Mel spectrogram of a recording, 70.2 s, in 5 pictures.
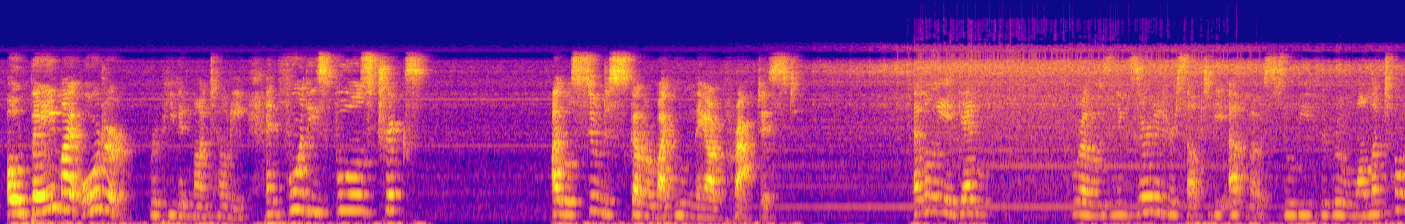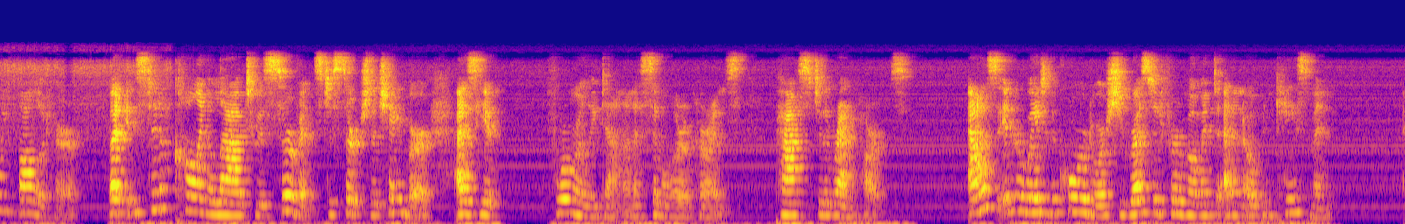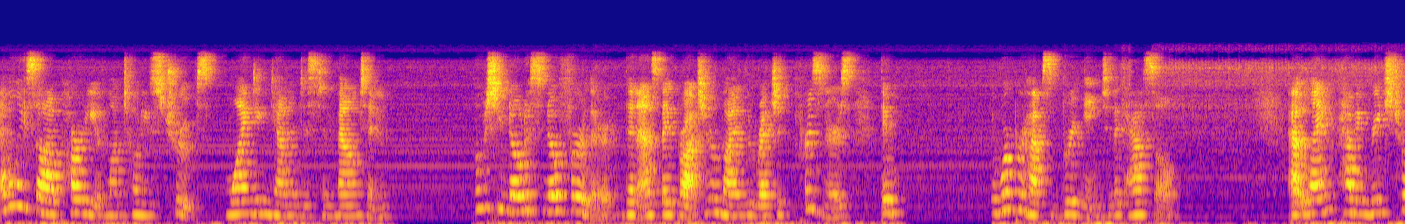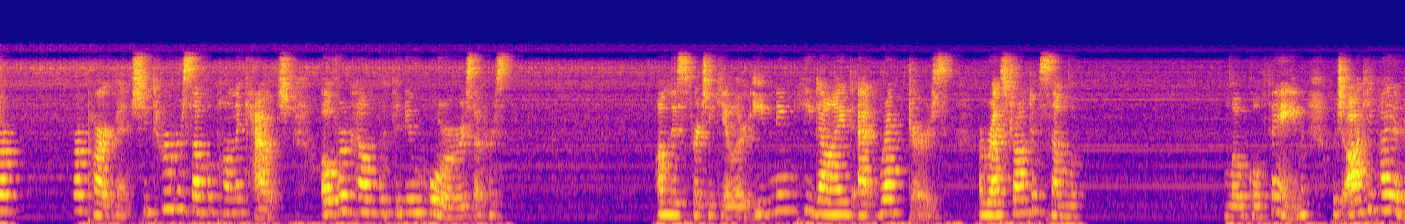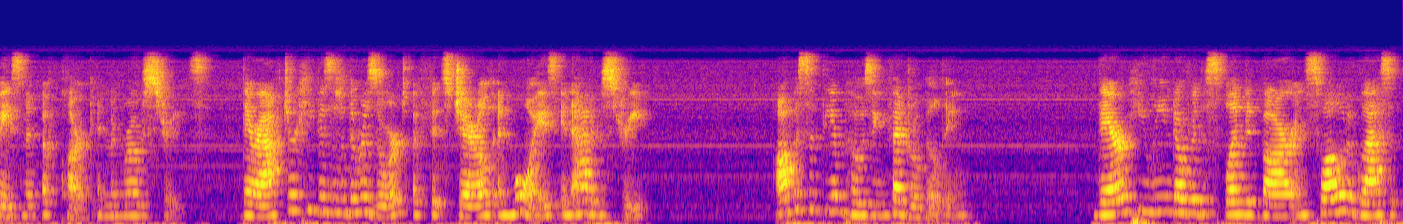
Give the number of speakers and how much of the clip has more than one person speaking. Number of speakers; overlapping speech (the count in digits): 1, no overlap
